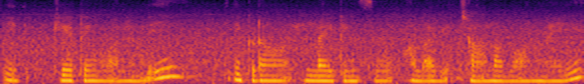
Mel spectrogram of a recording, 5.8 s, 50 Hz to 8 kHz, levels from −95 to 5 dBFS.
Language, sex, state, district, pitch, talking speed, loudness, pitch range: Telugu, female, Andhra Pradesh, Annamaya, 180 Hz, 80 wpm, -17 LUFS, 175-200 Hz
